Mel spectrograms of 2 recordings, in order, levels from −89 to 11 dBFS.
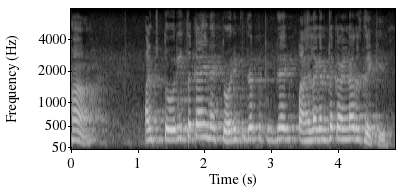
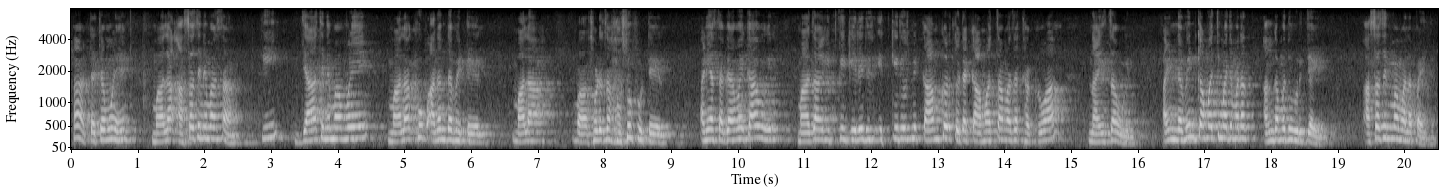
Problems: constant background noise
